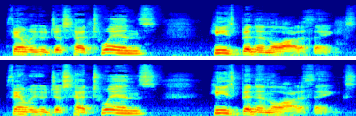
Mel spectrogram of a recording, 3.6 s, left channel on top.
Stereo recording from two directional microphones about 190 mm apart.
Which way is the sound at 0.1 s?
25° right (ahead or behind).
